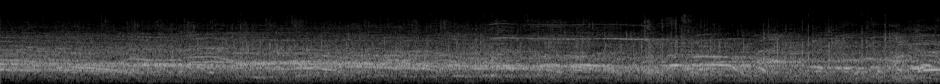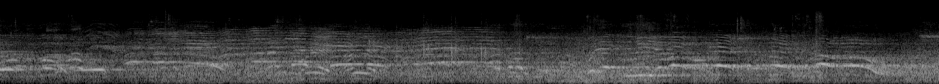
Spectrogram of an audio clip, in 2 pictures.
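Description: Sports shoes squeak sharply on the floor.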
